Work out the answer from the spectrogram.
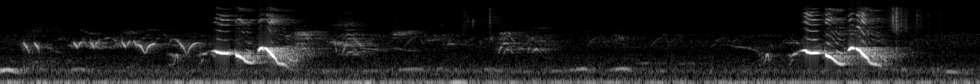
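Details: Black-headed oriole calling from a tree in a garden in South Africa: two loud, liquid slurred phrases about three seconds apart, with softer warbled notes and a low background hum between them.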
